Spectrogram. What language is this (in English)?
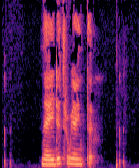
Swedish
